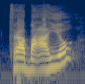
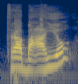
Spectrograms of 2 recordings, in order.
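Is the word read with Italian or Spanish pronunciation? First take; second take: Italian; Italian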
